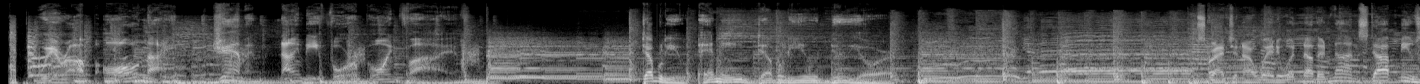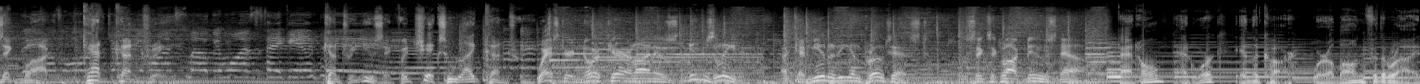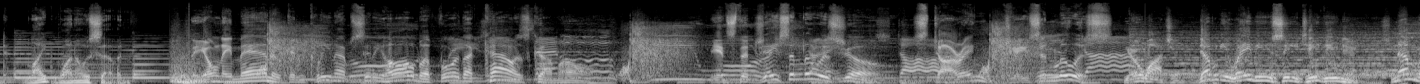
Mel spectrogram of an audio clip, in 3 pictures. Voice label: Radio TV Imaging

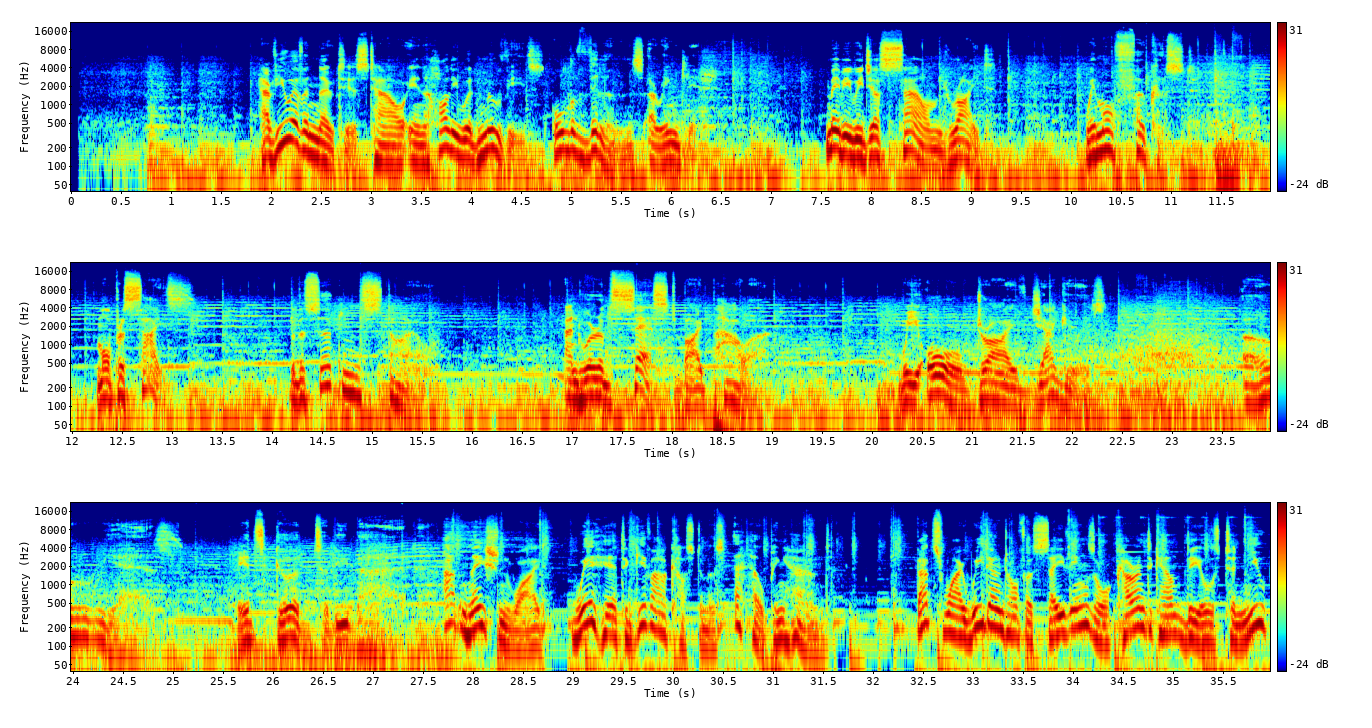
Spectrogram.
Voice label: voice reel commercial

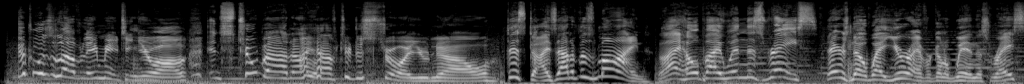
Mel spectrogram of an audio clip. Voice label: Character

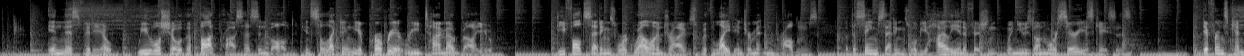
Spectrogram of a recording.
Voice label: Explainer video

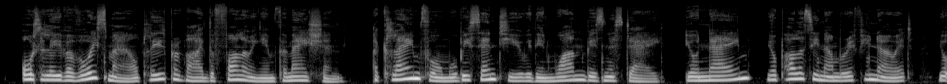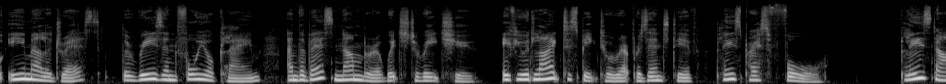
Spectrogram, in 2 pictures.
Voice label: Telephone Message; Generali

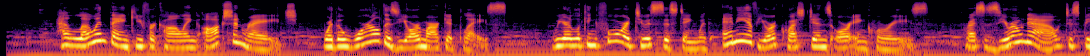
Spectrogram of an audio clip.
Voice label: On Hold IVR

